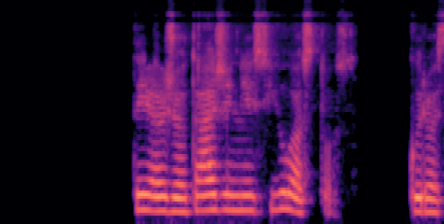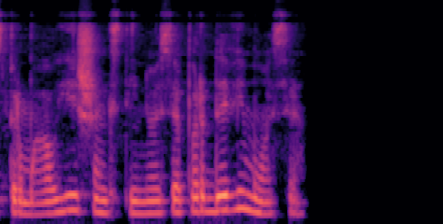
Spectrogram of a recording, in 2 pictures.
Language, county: Lithuanian, Vilnius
